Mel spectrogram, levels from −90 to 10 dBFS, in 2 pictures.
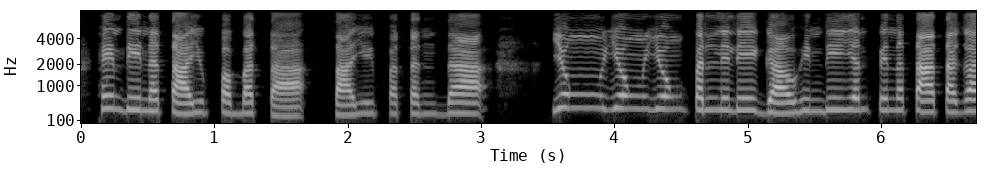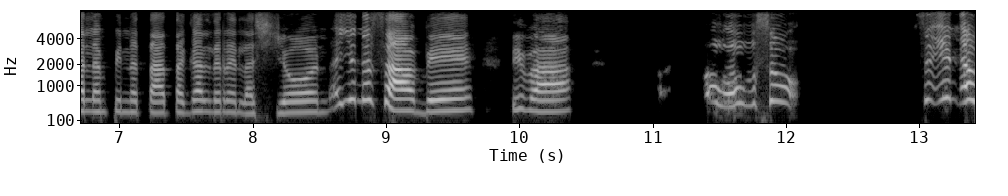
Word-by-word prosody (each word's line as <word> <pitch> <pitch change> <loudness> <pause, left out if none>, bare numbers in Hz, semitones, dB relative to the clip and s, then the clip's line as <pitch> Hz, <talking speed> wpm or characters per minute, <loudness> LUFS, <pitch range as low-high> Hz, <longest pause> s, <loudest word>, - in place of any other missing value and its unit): "Hindi 315 -2 0
na 280 - +2
tayo 235 -1 +2
pabata 235 -6 -1 0.2
tayo'y 215 +3 0
patanda, 235 0 -1 0.5
yung 355 +2 -4
yung 335 0 -2
yung 320 0 -3
panliligaw 300 -5 +1
hindi 290 +2 -4
'yan 305 - -11
pinatatagal 275 -2 +3
ang 265 0 -4
pinatatagal 255 0 -3
relasyon" 250 +1 -5
ayun 280 -1 -4
ang 275 - -5
sabi 285 +1 +6 0.3
'di 325 - -5
ba. 270 -1 +5 1.1
Oo 425 -1 +1
so, - - -2 1.1
so - - -15
in 295 +1 0
275 Hz, 110 wpm, -23 LUFS, 245-300 Hz, 1.1 s, sabi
